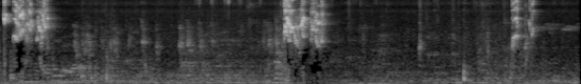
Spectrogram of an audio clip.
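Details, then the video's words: Lovebirds in the morning, green and blue, jostling for vegetables; three loud, rasping high screeches about three seconds apart, with quiet gaps between them. "Green LoveBird Chirping Sound - Blue LoveBird Scramble for Vegetables"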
